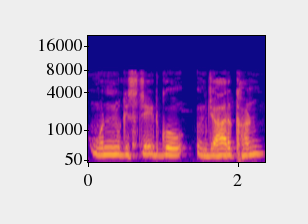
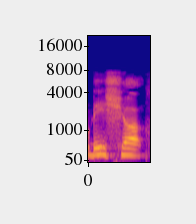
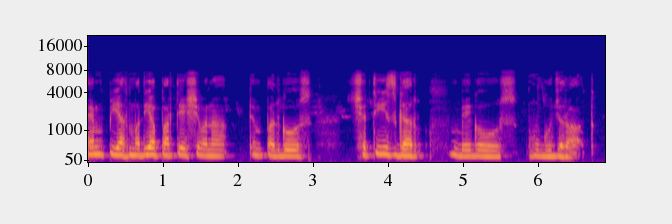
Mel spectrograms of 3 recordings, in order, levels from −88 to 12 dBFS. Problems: constant background noise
